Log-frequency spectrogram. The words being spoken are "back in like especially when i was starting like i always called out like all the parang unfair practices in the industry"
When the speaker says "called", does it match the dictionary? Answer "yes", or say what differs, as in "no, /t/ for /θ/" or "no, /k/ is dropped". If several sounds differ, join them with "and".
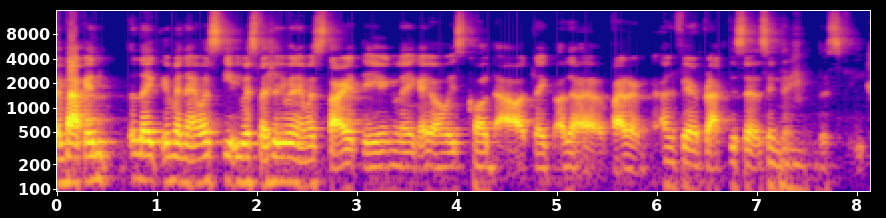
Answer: yes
